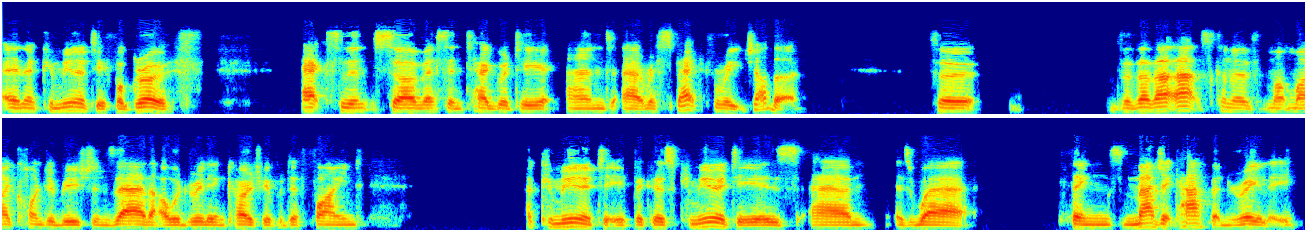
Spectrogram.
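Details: Dentist who stutters, speaking in a podcast conversation with another dentist who stutters; stuttering.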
